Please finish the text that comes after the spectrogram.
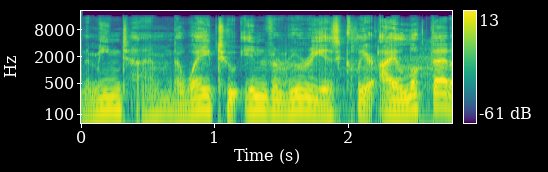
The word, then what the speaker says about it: Inverurie: do that in the meantime the way to Inverrary is clear I look that up on Wikipedia and according to the international phonetic alphabet it is pronounced Inverrary yeah that should have said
